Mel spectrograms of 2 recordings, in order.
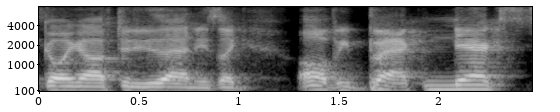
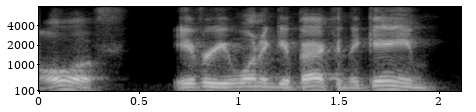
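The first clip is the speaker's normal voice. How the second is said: put-on Minnesota accent; 4 dB quieter than usual. Quoting a line from the story being discussed, in a minnesota accent. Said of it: "That's my Minnesota accent".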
